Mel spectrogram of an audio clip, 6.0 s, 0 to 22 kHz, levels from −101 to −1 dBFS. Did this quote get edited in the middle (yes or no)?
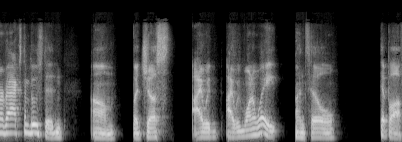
no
